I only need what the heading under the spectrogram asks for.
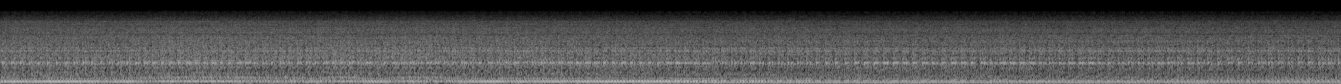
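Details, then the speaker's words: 2008 Ford Explorer 4.0 SOHC, first start after timing chain replacement and engine reinstall (sludge found, earlier no oil pressure): low uneven idle beat drifting up and down; hunting idle, owner suspects a vacuum leak, sounds better than before. "[Applause] [Music] yeah we got a vacuum leak or something somewhere i'll find it but it sounds a lot better than it did"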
